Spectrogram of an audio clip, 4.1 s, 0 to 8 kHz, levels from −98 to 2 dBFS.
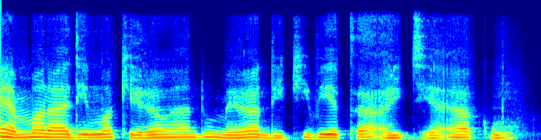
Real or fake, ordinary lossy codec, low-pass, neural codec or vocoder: fake; none; 7.2 kHz; codec, 16 kHz, 0.5 kbps, X-Codec, HuBERT features, trained on LibriSpeech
